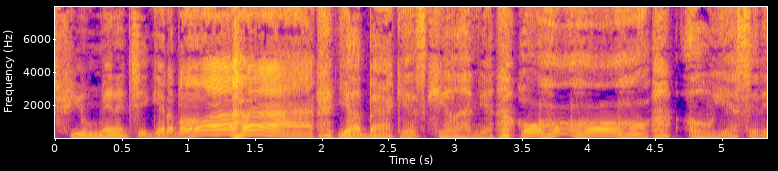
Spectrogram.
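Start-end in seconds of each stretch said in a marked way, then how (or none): 0.9-1.9 high, loud mock groan of a stiff back; old-man morning groan; pained groan. Groaning on getting up. 3.3-4.6 high, loud mock moaning; stiff-back morning moans; pained moans. Groaning on getting up.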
